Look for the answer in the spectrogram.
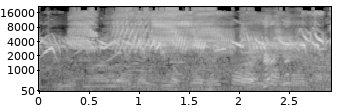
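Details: A Chestnut-bellied Seed-Finch (towa towa) at a whistling competition at Tuschen bird ground, Guyana, pours out quick, bright whistled phrases and chirps as its notes are counted, with people talking close by throughout.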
